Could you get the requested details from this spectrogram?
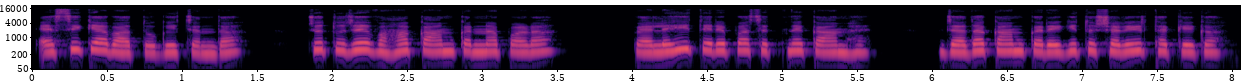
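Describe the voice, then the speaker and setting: A kind, composed woman in her thirties talks in a storybook tale, as a woman reader voices her. Her voice sits high and sounds deeply mellow. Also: steady tone, normal speed, dry recording, close to an everyday voice. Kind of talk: storybook narration.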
